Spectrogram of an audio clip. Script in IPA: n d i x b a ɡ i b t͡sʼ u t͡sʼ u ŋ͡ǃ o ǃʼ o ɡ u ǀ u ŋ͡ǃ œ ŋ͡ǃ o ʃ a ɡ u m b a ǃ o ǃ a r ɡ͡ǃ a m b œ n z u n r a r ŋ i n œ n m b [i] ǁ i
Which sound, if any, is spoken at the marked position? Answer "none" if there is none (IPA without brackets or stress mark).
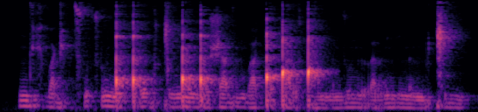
i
